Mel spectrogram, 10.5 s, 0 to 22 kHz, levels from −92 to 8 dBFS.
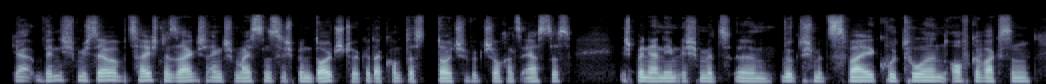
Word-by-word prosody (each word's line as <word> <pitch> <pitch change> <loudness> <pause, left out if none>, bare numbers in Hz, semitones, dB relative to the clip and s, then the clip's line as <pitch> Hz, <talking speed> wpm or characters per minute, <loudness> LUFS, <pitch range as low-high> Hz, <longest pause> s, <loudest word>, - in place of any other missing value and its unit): Ja, 130 -1 -3
wenn 135 0 -5
ich 140 - -7
mich 135 -3 -4
selber 140 +1 +4
bezeichne, 130 0 0
sage 115 +2 +4
ich 125 - -6
eigentlich 120 0 -4
meistens, 110 0 0
ich 95 - -5
bin 110 -2 -2
Deutschtürke, 105 -3 +3
da 100 - +1
kommt 105 +1 -8
das 100 0 -4
Deutsche 105 +1 +2
wirklich 110 0 -4
auch 105 -1 -1
als 100 0 -6
Erstes. 110 +1 -1 0.5
Ich - - -4
bin 120 -2 +3
ja 110 0 +4
nämlich 110 -1 -2
mit, 110 -1 -3
ähm 100 -2 -2
wirklich 125 -1 -2
mit 115 -3 -5
2 120 0 +5
Kulturen 120 0 +1
aufgewachsen. 115 0 0
115 Hz, 185 wpm, -25 LUFS, 105-120 Hz, 0.5 s, 2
